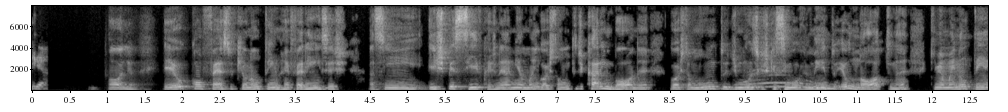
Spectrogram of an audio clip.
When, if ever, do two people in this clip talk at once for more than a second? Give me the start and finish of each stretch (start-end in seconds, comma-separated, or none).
9.5-10.8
